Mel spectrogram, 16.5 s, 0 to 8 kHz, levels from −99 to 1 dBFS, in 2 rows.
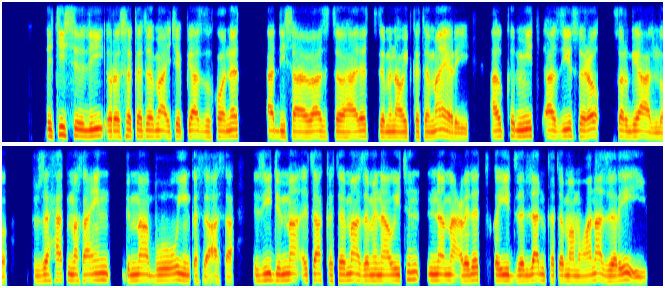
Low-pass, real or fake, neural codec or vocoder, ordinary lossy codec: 7.2 kHz; fake; codec, 16 kHz in and 24 kHz out, 1 kbps, XY-Tokenizer; Opus, 64 kbps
